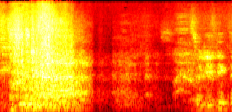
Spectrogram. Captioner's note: chuckling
